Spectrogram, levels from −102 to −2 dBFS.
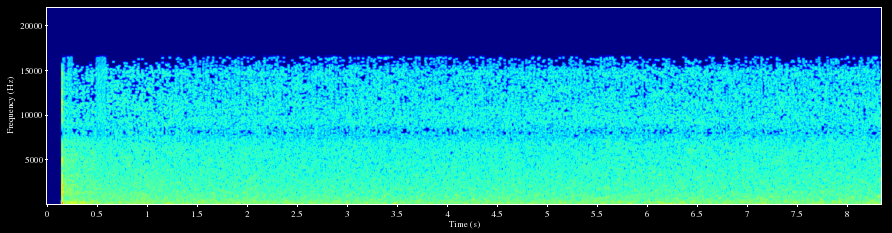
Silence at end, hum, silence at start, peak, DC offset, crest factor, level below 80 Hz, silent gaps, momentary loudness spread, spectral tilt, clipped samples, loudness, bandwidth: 0 s; none; 0.15 s; -6 dBFS; under 0.1%; 36 dB; -60 dBFS; none; 2 LU; -2.5 dB/octave; under 0.1%; -41 LUFS; 17 kHz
